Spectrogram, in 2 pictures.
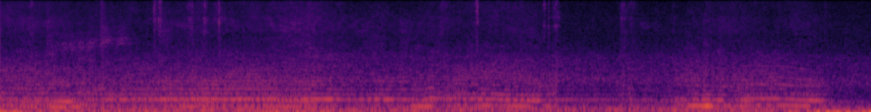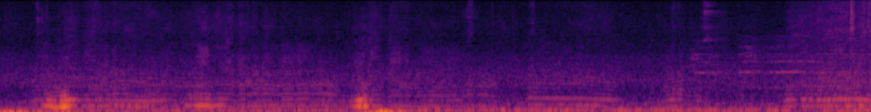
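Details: Underground nest entrance of Vespula vulgaris, the common wasp: a dense droning hum of many wings with harmonic bands drifting up and down, a few brief louder passes close by.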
